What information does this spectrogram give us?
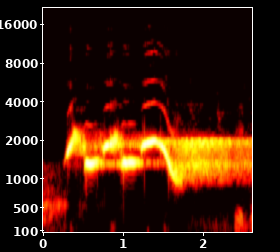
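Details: Pet common hill myna producing a long whistled phrase: a wavering, warbling tone that rises slightly, then drops and settles into a sustained flat whistle, with a person talking just before and after.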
